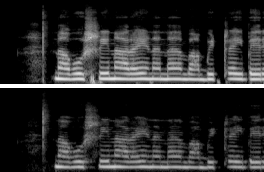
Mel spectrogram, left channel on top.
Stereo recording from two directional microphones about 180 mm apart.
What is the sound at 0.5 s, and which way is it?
Speech, 50° left (ahead or behind).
